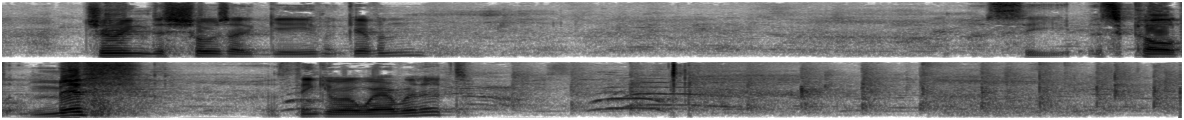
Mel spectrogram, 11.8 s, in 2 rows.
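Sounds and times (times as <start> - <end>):
speech: 0.4 - 2.2, 5.1 - 8.3
mild scattered audience applause: 8.4 - 11.7
high vocal whoop: 8.8 - 9.6.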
